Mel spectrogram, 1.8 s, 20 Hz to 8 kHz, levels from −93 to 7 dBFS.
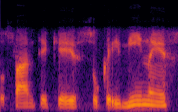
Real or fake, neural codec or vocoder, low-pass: real; none; 7.2 kHz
